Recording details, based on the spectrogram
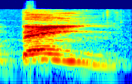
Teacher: no final eu não junto os lábios para pronunciar Um M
